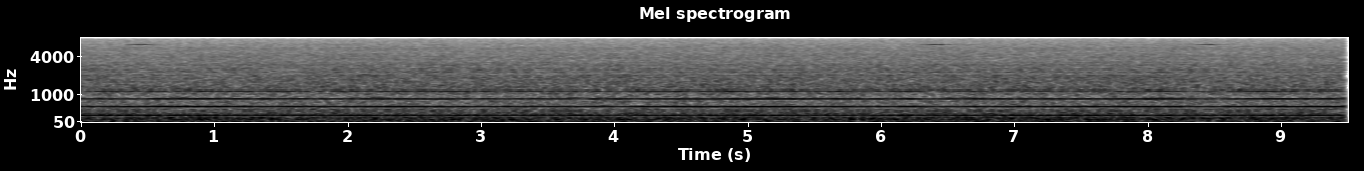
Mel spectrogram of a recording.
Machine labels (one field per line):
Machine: fan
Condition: normal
